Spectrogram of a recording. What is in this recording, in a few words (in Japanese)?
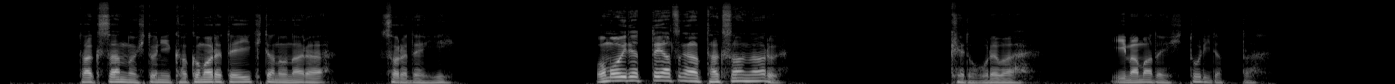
セリフ, 中年; 「後悔する男」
